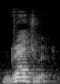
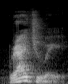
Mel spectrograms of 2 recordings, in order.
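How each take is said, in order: First: The final vowel is short. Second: The final vowel is drawn out long. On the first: It is a noun. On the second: It is a verb.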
